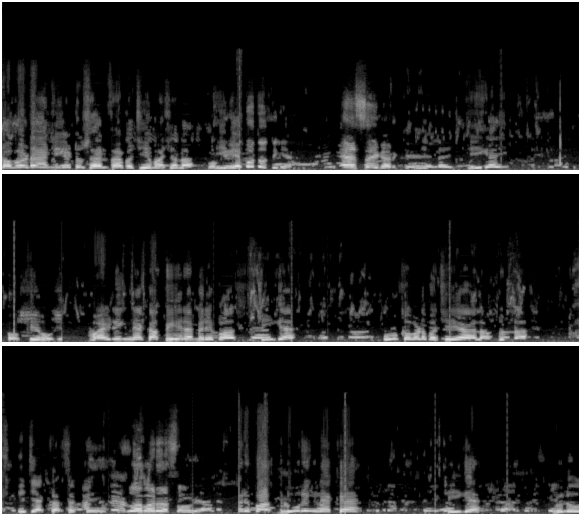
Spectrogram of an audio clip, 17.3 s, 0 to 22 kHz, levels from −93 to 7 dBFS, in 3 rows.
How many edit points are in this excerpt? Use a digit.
3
